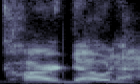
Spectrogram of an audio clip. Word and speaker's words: Cardona: Matt Cardona.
